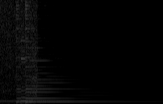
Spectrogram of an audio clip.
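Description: Background acoustic music: a single plucked string note rings out shortly after the start and fades away within about a second.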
